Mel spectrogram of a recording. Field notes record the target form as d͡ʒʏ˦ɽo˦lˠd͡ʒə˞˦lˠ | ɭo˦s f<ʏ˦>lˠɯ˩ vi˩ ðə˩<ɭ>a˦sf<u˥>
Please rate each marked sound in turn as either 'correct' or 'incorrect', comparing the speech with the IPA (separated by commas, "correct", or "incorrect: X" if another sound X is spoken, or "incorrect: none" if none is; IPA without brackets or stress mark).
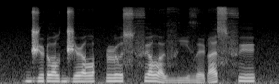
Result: correct, incorrect: ɽ, incorrect: ʏ˥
